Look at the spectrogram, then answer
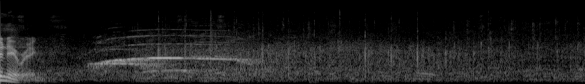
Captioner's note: audience applauding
